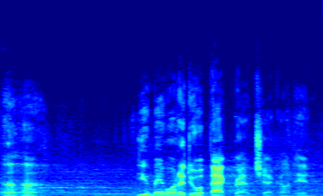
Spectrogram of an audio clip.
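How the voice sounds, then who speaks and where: An actor playing a dry-witted, confident military commander in a video game, speaking curtly and deadpan. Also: male voice, low voice, moderate pace, music in the background. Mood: cool, matter-of-fact. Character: steady, dry-witted male military commander, space hero. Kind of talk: cinematic video game dialogue.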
